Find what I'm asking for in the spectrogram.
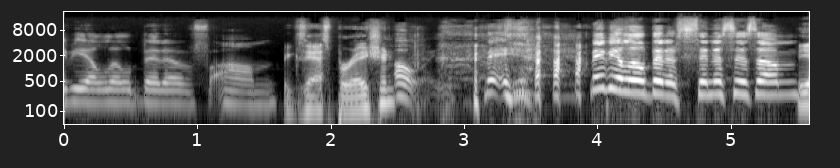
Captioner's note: laughs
